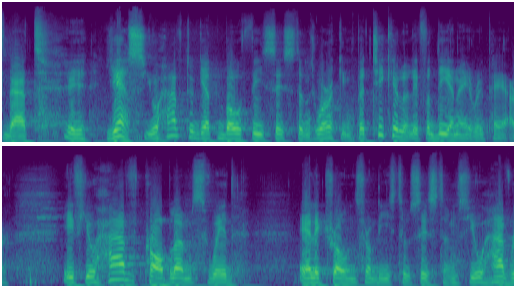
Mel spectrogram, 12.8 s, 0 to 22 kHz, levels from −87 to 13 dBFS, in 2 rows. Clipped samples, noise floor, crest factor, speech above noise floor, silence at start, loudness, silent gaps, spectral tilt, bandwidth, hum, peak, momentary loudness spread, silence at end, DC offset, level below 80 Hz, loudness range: under 0.1%; -49 dBFS; 18 dB; 27 dB; 0 s; -22 LUFS; none; -4.5 dB/octave; 17.5 kHz; none; -4 dBFS; 11 LU; 0 s; under 0.1%; -50 dBFS; 3 LU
